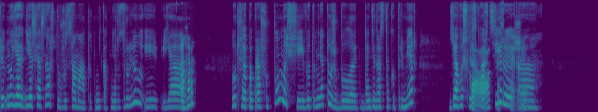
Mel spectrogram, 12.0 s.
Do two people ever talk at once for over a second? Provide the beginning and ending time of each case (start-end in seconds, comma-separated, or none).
9.4-10.6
